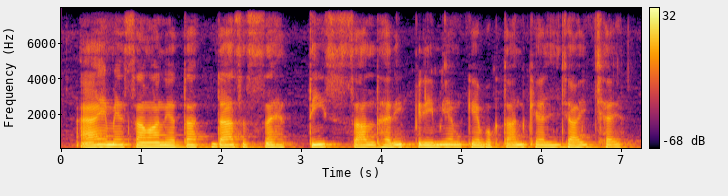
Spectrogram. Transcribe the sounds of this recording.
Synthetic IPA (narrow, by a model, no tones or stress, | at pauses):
a̰jmesamanjət̪ad̪əssə̃ɦt̪isːald̪ʱəɾipɾimijəmkebʱuɡt̪ankeld͡ʒajt͡ʃʰɛ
